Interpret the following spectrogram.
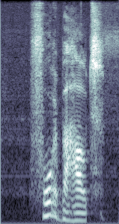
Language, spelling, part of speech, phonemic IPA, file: Dutch, voorbehoud, noun / verb, /ˈvorbəˌhɑut/, Nl-voorbehoud.ogg
- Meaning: first-person singular dependent-clause present indicative of voorbehouden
